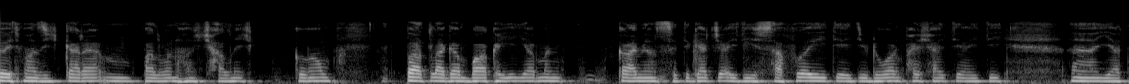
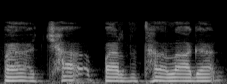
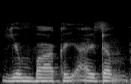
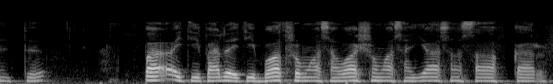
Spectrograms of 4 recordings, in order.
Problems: none marked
